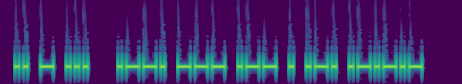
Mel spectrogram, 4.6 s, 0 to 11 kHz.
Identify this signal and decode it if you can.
Morse code, heard as a keyed tone, about 28 wpm, 700 Hz. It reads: ITS POWER.
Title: Sentences from Top 1000 Words - Review Part 5 - 28wpm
